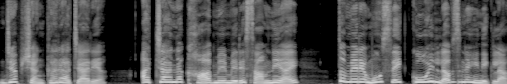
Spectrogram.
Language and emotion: Urdu, surprised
